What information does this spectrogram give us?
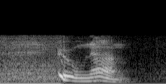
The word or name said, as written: naam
